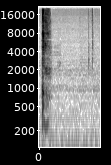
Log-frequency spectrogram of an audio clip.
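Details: A single short, harsh, dry-sounding cough burst followed by about a second of quiet room noise: a cough.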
